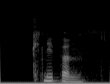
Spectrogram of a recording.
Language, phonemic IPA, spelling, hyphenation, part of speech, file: Dutch, /ˈknɪpə(n)/, knippen, knip‧pen, verb / noun, Nl-knippen.ogg
- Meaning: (verb) 1. to cut with scissors 2. to cut (remove an item and place it in memory for later use) 3. to make a pinching movement, especially with one's eyelids; thus, to blink 4. to snap one's fingers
